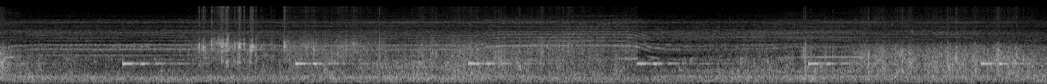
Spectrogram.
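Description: Quiet outro of an electronic dubstep track after the beat cuts out: a steady noisy ambient bed with a short high beep repeating about every one and a half to two seconds, and held higher tones, one of which slides down about six and a half seconds in.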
